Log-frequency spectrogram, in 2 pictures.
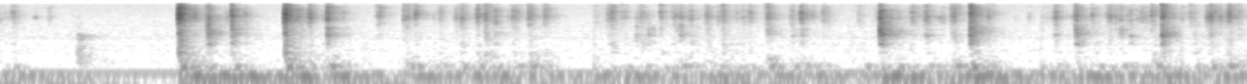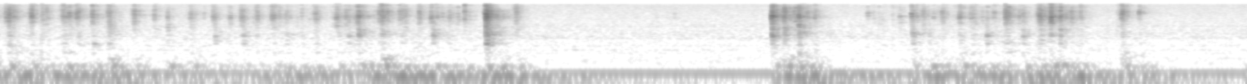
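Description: Typing on a computer keyboard: irregular runs of keystroke clicks with short pauses, over a low steady hum.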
